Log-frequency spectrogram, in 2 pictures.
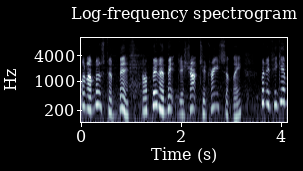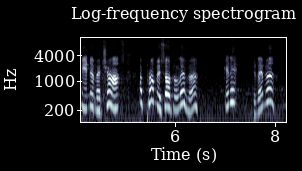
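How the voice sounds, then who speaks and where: A cartoonish character voice from a man, pitched extremely high, at a fairly quick pace over clear background noise. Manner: pedantic, talkative.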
